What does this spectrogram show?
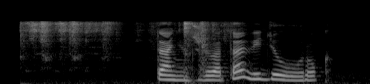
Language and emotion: Russian, neutral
